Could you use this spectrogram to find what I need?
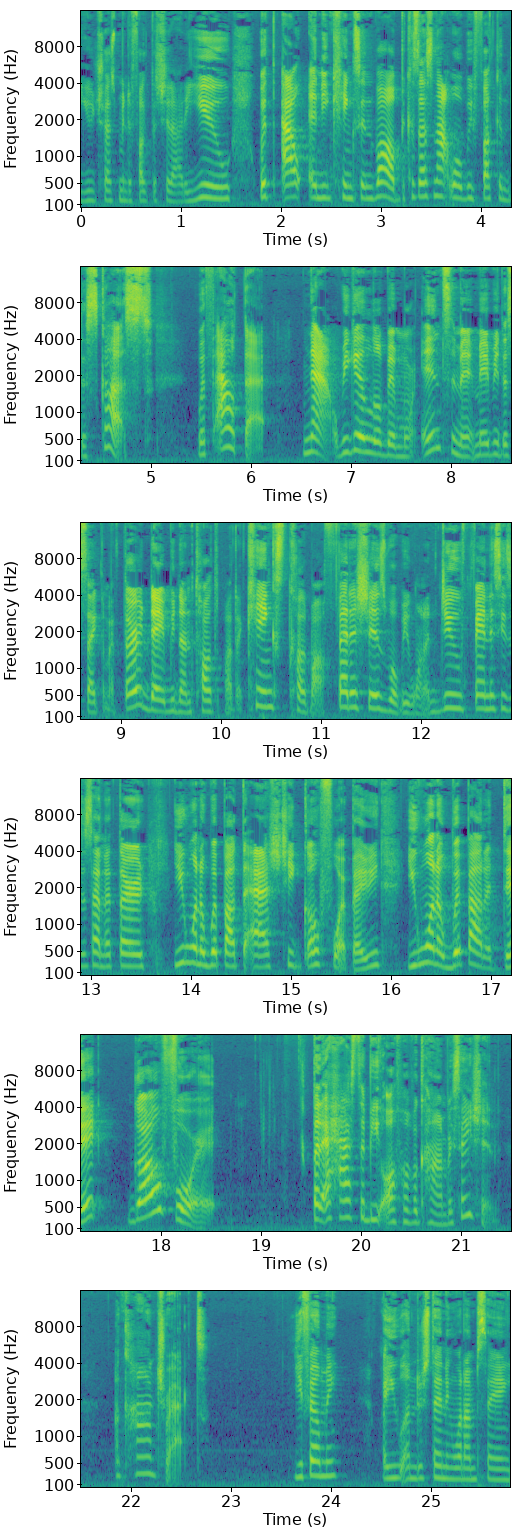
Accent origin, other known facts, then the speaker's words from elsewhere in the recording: New York, United States; moved away as an adult; now in Texas, United States; I was from New York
